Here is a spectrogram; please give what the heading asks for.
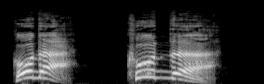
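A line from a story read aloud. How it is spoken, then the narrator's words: Shouting. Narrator (Russian): закричал Семен Матвеевич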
